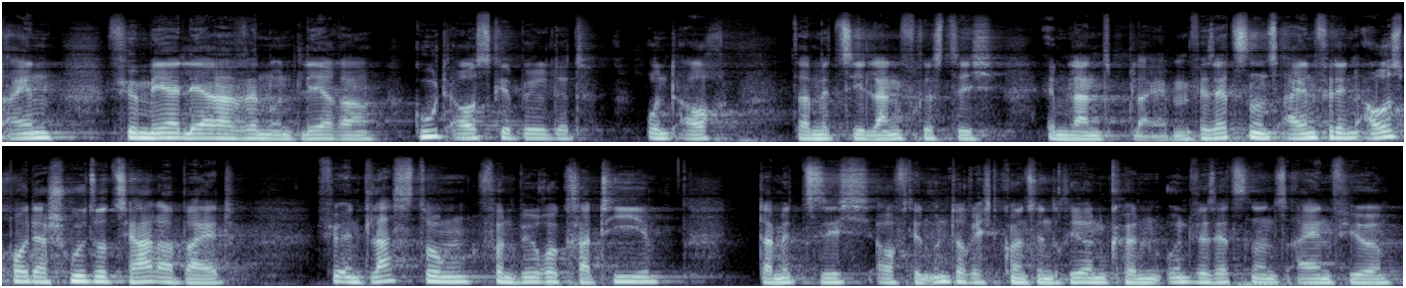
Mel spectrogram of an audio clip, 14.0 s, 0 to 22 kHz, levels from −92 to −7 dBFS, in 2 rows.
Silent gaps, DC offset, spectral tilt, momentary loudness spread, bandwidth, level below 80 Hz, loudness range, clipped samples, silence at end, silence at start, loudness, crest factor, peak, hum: none; under 0.1%; -5.5 dB/octave; 9 LU; 15 kHz; -56 dBFS; 4 LU; under 0.1%; 0 s; 0 s; -26 LUFS; 16 dB; -8 dBFS; none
